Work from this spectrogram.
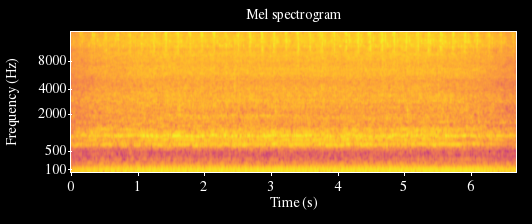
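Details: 2004 4.7 HO engine, cold idle with a dull tap about three times a second from the bottom and rear of the engine. It goes away at operating temperature; cause unknown.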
